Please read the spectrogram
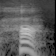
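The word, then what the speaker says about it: は: one right here is ha a che ha but when you use this symbol this ha symbol as a particle as a particle within a sentence it's pronounced wah I don't know why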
